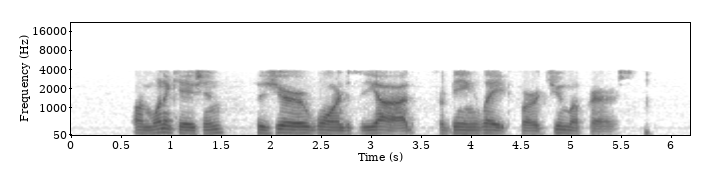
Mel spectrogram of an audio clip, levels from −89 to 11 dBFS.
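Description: No technical faults turn up in the speech, which carries the narrow band of G.711 telephone coding, with nothing audible above about 3.8 kHz and at most a faint, level-following grain from that format's logarithmic 8-bit scale.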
